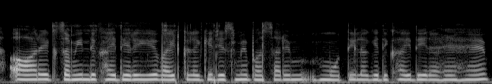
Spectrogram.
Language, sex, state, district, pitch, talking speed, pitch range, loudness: Hindi, female, Bihar, Kishanganj, 215 Hz, 230 wpm, 215-225 Hz, -22 LUFS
